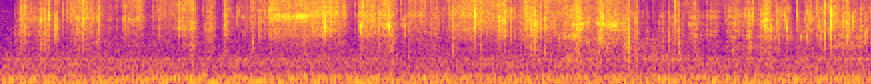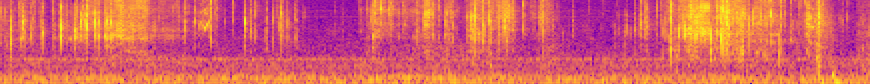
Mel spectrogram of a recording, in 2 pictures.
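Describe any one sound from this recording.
Candy wrappers crackle as they are twisted open.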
